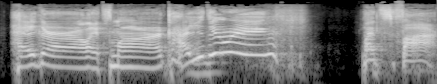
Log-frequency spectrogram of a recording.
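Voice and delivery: very high, swooping, sing-song, lingering, stretched-out delivery. Playing back another speaker's introduction: imitating Mark's voice. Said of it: "let me play that back for you".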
